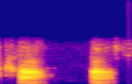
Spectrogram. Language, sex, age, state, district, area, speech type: Marathi, male, 60+, Maharashtra, Kolhapur, urban, conversation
